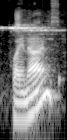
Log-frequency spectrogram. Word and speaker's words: finance: Finance or finance? How do you pronounce? Finance. Both are correct. You can say finance. You can say finance. It is finance is British and finance is American.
